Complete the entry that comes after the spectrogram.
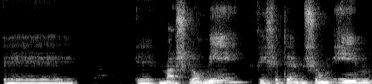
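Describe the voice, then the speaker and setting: This man's dark, mellow tone comes through somewhat breathy. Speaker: retired instructor filling in to teach course software. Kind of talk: online training workshop. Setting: video call. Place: office. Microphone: webcam.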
